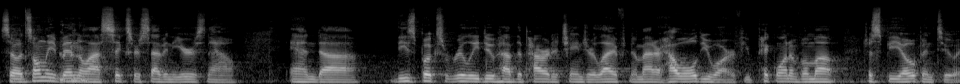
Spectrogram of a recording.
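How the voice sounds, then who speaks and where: A man with an American accent has an ordinary speaking voice at medium pitch. He speaks at a fairly quick pace with fairly even intonation. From New England, Boston area. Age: 20s. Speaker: book community founder. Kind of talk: podcast interview.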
